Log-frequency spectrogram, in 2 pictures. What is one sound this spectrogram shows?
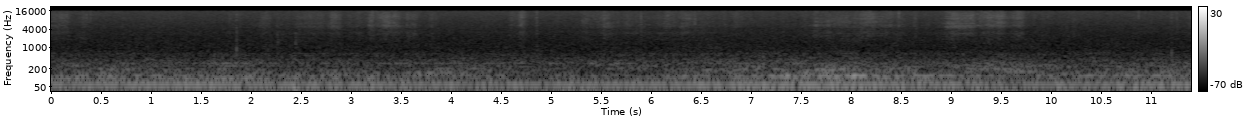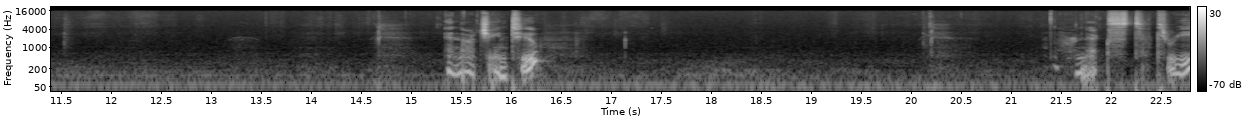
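A crochet hook and yarn rustle softly close by.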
